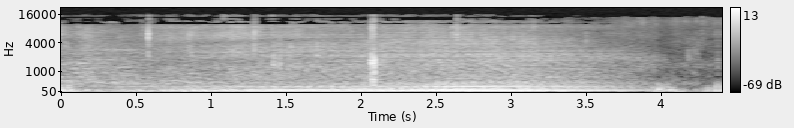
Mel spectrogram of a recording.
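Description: A car running, a steady low engine and road hum that swells past the middle and fades away near the end, with a couple of light clicks.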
